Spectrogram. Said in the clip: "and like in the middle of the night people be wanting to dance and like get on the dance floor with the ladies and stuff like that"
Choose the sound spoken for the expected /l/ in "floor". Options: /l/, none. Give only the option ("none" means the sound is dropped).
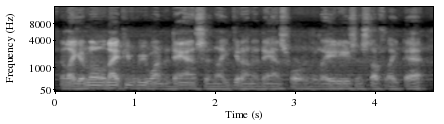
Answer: none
